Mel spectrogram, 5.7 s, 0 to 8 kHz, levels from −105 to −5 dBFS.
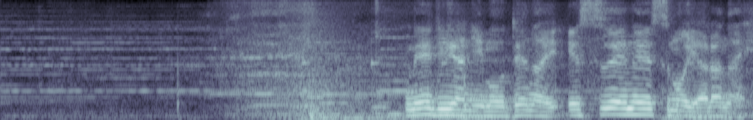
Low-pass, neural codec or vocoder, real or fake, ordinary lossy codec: none; codec, 16 kHz, 6 kbps, DAC; fake; none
